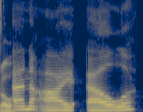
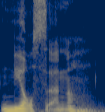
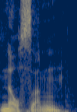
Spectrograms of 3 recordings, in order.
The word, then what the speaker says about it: Nilsen: One of the people described it as Nielsen, but it's predominantly pronounced Nilsen.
